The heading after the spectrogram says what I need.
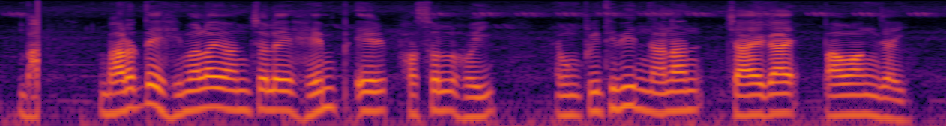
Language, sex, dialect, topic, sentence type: Bengali, male, Rajbangshi, agriculture, statement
